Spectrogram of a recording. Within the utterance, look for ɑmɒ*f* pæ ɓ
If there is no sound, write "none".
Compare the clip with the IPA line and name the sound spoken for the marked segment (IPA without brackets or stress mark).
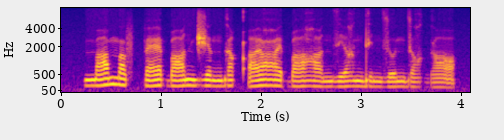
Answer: f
